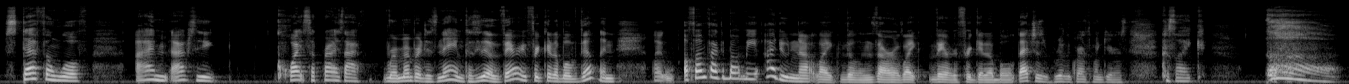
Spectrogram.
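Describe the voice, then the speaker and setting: A woman's voice: deep voice, sing-song, moderate pace, mellow. A young woman vlogger giving a casual spoken movie review, rambling and exasperated, full of fillers and groans.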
